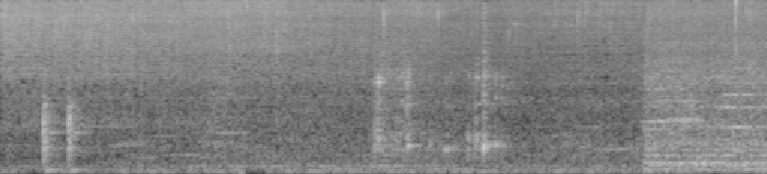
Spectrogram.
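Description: Onions cook in a pan with salt, turmeric and ginger, sizzling gently while a utensil stirs and taps against the pan a few times, then the frying hiss grows louder near the end.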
